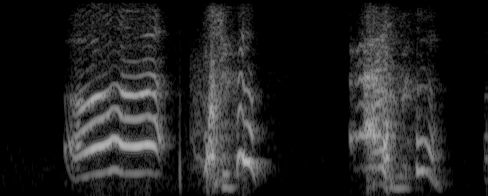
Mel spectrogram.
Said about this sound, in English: I'm going to sneeze. Hold on.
